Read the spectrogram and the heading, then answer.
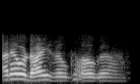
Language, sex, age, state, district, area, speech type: Hindi, male, 60+, Uttar Pradesh, Ayodhya, rural, conversation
